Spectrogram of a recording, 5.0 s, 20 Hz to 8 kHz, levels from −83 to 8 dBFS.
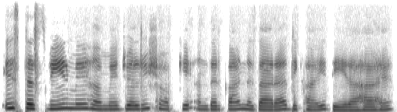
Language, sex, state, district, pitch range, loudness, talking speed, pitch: Hindi, female, Uttar Pradesh, Lalitpur, 240-280 Hz, -20 LUFS, 170 wpm, 255 Hz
